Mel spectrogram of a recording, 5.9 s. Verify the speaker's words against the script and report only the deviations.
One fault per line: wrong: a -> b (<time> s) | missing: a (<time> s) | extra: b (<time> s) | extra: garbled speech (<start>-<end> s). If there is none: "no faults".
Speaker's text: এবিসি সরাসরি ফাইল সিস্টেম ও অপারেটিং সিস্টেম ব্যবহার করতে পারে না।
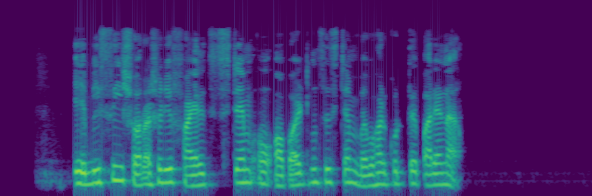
no faults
